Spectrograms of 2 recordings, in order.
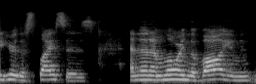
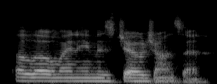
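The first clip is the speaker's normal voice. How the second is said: utterly unexcited, dragging, low, flat, bored monotone; 5 semitones lower, 6 dB quieter than usual. Retelling an interview guest's answer: imitating a bored, unexcited reply. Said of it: "please don't sound so excited to be here".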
